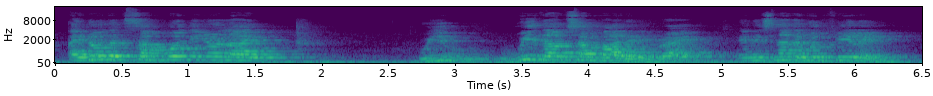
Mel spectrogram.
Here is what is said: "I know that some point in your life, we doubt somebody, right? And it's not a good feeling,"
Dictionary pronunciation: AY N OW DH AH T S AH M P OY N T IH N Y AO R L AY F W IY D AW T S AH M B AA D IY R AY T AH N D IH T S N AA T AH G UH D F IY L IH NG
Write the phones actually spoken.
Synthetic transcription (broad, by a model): AY N OW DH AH T S AH M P OY T IH N Y AO R L AY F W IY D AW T S AH M B AA D IY R AY T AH N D IH T S N AA T AH G UH D F IY L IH NG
